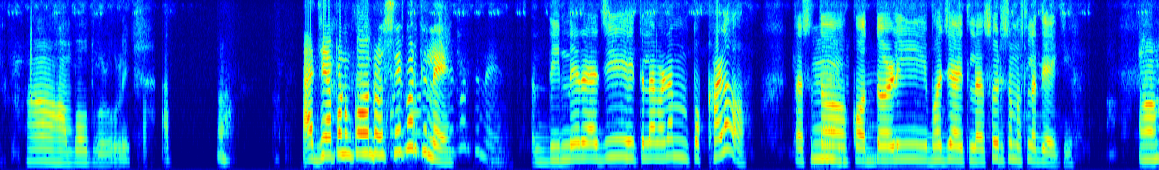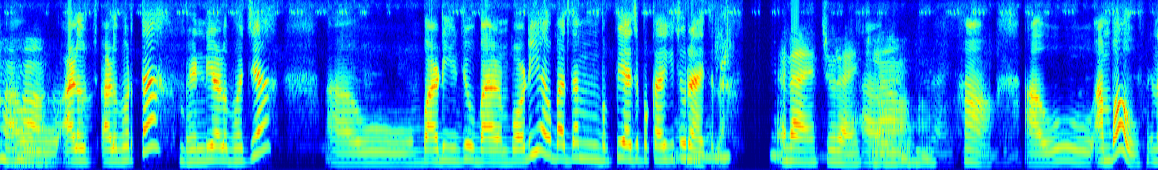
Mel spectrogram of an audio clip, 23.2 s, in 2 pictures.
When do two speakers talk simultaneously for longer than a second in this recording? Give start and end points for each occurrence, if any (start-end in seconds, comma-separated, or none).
none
